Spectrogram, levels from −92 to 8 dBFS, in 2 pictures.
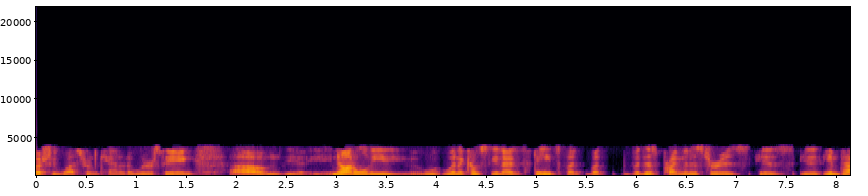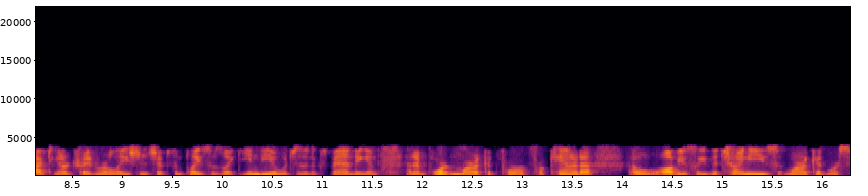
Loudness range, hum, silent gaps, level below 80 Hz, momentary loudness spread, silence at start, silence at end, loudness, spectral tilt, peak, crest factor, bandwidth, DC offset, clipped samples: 4 LU; none; none; -44 dBFS; 12 LU; 0 s; 0 s; -25 LUFS; -10.5 dB/octave; 0 dBFS; 24 dB; 4 kHz; under 0.1%; under 0.1%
